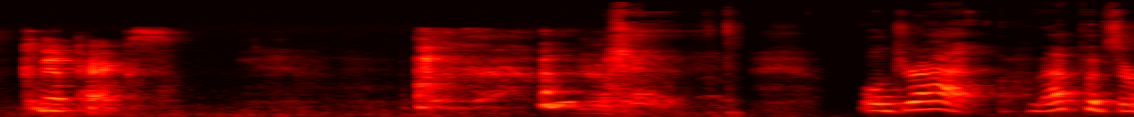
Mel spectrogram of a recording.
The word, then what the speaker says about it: Knipex: do we say it it is pronounced quinnipex snip X knipex well drat that puts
